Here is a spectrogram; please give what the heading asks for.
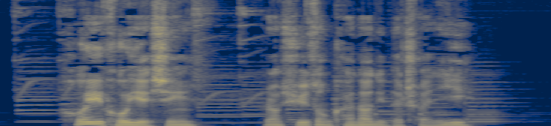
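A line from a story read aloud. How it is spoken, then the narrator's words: Softened, flat tone. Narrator (Chinese): 他的脸色缓和下来，淡淡道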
